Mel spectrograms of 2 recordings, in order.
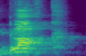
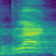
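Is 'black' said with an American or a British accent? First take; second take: British; American. First: It is said with a British vowel like 'block'. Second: It is said with an American vowel. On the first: The speaker calls it wrong. "they say block" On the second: The speaker calls it right.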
